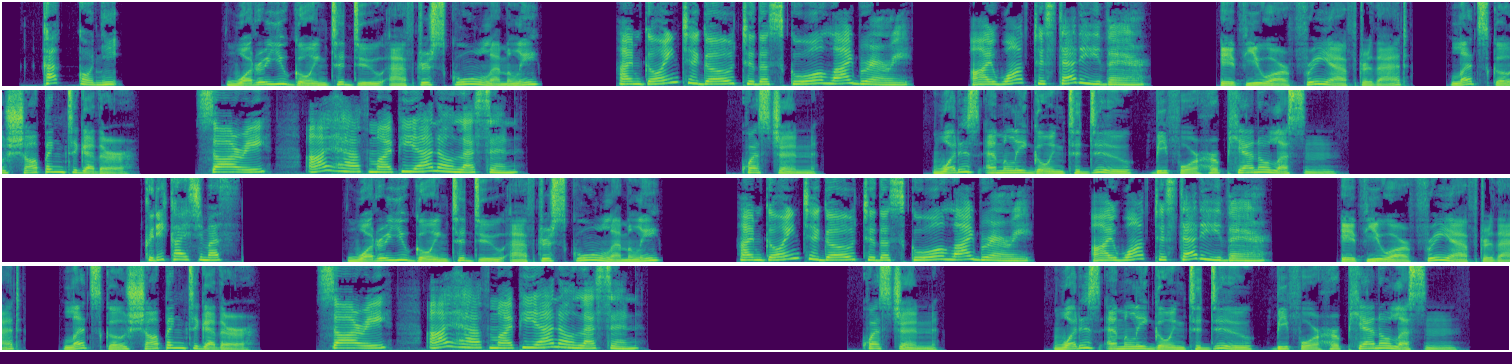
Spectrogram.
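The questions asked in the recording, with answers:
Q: What is Emily going to do before her piano lesson?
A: Study at the school library.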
